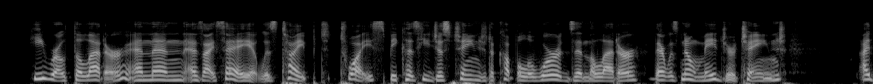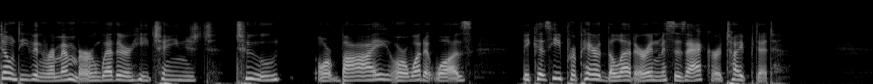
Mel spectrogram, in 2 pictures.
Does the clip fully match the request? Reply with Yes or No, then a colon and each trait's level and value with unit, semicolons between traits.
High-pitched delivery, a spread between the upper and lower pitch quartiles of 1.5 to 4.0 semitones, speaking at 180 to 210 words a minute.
Yes: high, 200 Hz; average, 3.3 semitones; average, 185 wpm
